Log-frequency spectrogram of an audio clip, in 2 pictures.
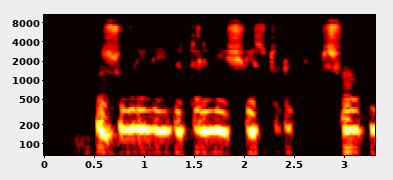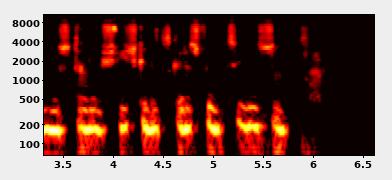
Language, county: Lithuanian, Kaunas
